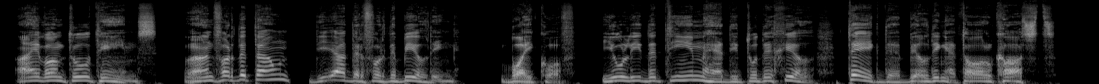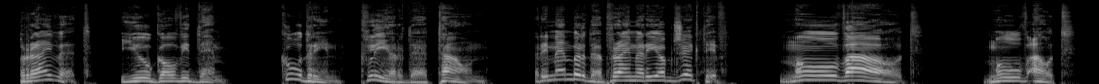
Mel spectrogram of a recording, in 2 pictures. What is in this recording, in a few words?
RUSSIAN SOLDier; JackMAck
